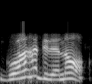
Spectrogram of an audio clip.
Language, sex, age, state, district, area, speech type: Assamese, female, 18-30, Assam, Golaghat, rural, conversation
